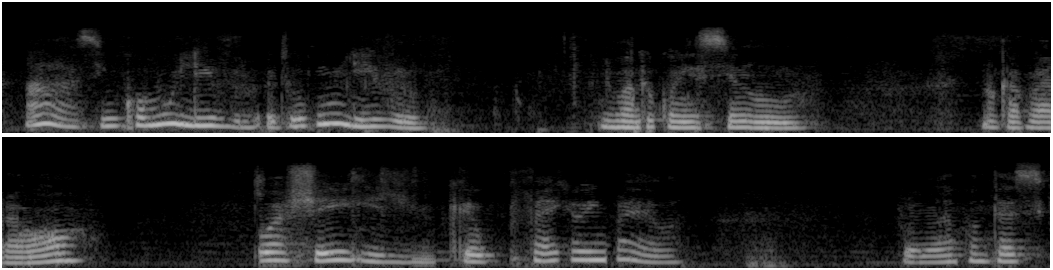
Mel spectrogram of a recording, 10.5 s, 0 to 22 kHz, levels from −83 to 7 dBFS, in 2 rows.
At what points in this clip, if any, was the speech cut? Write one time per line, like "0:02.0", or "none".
0:03.2
0:06.5
0:07.4
0:07.8
0:08.3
